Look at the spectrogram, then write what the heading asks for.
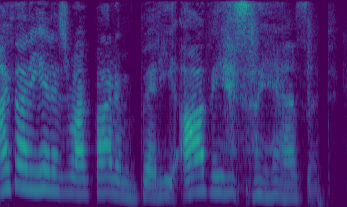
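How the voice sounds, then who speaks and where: Fairly high-pitched, a woman's a normal speaking voice at a moderate pace, its intonation lively. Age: 60s. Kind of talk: casual talk to camera.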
